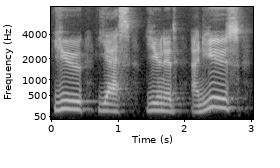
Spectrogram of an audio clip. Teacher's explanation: So Y is in what we call post-alveolar position, so it's somewhere between the alveolar ridge and the hard palate in pronunciation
